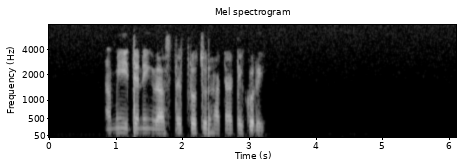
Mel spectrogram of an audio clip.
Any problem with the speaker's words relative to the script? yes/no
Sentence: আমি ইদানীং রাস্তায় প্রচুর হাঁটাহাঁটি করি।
no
